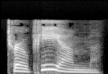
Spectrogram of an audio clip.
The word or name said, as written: tropaeum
